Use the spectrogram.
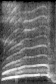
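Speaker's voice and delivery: high loud whooping cry; delighted whoop. Real, not acted. Auntie whooping at her live viewers in delight.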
